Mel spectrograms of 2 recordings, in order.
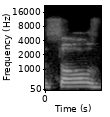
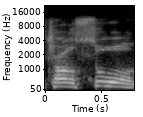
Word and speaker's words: Charles Soule: As an expert on Soul's Daredevil. As an expert. Doesn't even say his name right. It's Charles Soule, not Soul.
